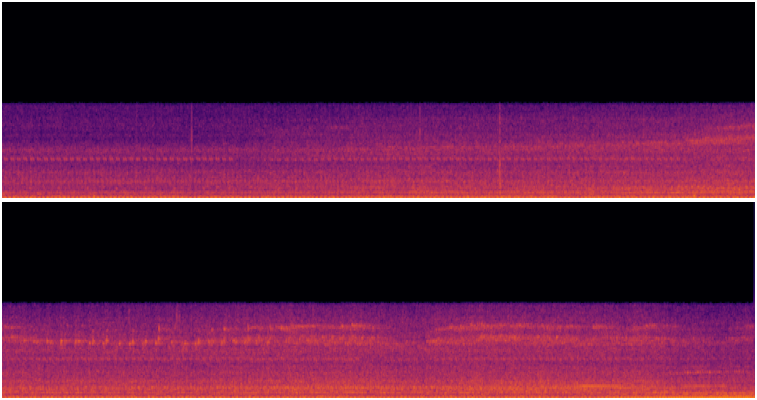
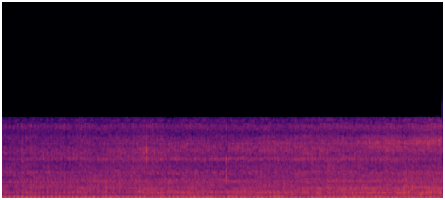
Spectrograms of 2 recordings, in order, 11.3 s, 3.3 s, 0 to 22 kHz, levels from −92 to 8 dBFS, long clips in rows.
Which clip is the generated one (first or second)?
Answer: second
